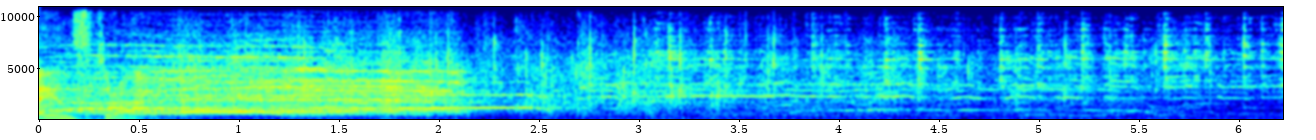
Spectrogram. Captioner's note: attendees cheering and applauding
